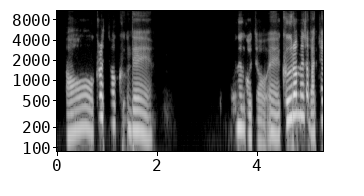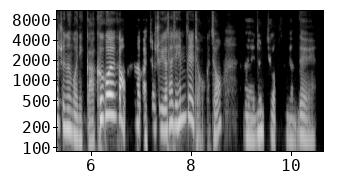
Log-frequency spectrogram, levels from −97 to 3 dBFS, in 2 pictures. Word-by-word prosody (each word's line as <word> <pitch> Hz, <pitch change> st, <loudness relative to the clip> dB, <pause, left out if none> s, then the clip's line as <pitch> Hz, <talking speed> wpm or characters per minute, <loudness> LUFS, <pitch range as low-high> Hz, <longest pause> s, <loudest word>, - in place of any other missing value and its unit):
어 180 Hz, +4 st, -2 dB
그렇죠. 230 Hz, -3 st, +1 dB
그 -, -, -11 dB
네. 175 Hz, -5 st, -1 dB, 1.6 s
보는 200 Hz, 0 st, 0 dB
거죠. 135 Hz, -7 st, -6 dB
예 160 Hz, -3 st, -2 dB
그러면서 300 Hz, +3 st, +7 dB
맞춰 250 Hz, +8 st, 0 dB
주는 195 Hz, -5 st, -2 dB
거니까. 135 Hz, -5 st, -6 dB
그걸가 295 Hz, -, +6 dB
없으면 220 Hz, -2 st, -5 dB
맞춰 -, -, -7 dB
주기가 185 Hz, -2 st, -3 dB
사실 220 Hz, 0 st, -2 dB
힘들죠 265 Hz, 0 st, -4 dB
그죠? 220 Hz, -, -8 dB, 0.4 s
네 150 Hz, -, -11 dB, 0.2 s
눈치가 165 Hz, -3 st, -6 dB
없으면 130 Hz, -3 st, -15 dB
네. 135 Hz, -3 st, -8 dB
185 Hz, 270 characters per minute, -22 LUFS, 155-240 Hz, 1.6 s, 그러면서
